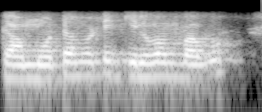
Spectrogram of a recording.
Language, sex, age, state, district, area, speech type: Bengali, male, 18-30, West Bengal, Paschim Bardhaman, rural, conversation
